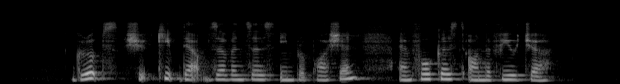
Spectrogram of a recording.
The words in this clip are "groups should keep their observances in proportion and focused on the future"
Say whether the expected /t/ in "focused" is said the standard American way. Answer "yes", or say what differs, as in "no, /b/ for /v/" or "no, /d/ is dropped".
yes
